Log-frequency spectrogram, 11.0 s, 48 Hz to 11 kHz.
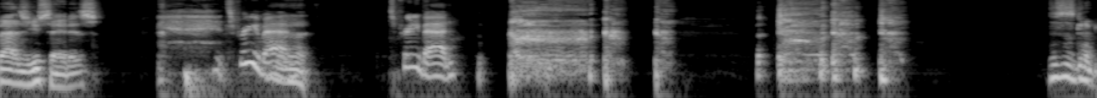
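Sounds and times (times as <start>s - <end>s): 
speech: 0.0s - 1.0s, 1.6s - 3.2s, 3.9s - 5.4s, 10.5s - 10.9s
person in a harsh raspy coughing fit: 5.1s - 6.8s, 7.6s - 9.2s.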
